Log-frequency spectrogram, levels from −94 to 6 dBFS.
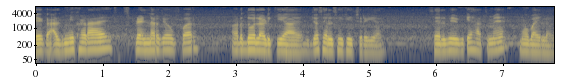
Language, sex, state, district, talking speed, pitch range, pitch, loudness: Hindi, male, Maharashtra, Gondia, 195 wpm, 115-130 Hz, 120 Hz, -19 LUFS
